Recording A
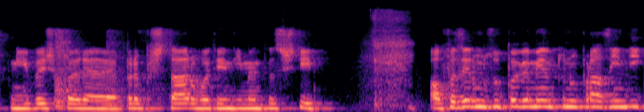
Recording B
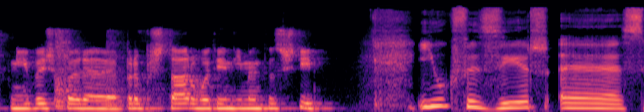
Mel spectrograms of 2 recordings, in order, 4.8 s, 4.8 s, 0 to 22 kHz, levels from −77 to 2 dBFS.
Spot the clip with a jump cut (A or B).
A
